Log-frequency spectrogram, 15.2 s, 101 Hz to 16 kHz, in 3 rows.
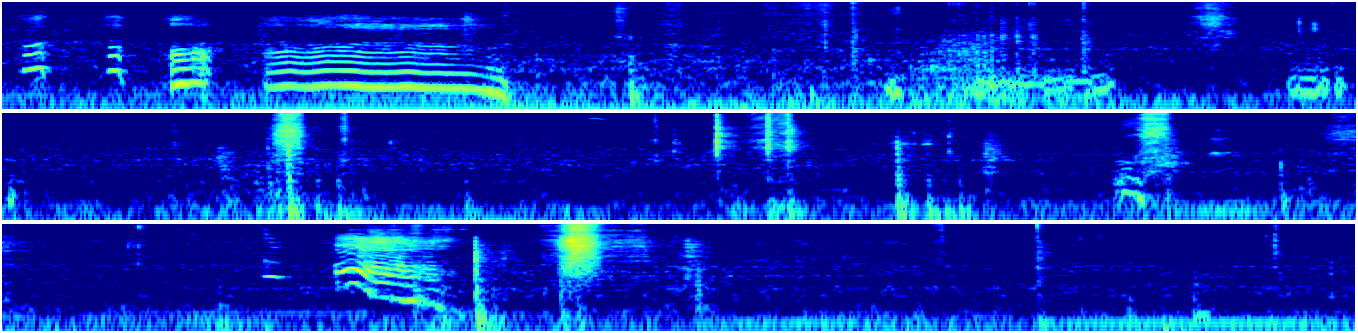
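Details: Puppies 23 days old whimpering: a wavering, high harmonic whine early on, then a quick rising squeal near the end, with soft thumps and shuffling between.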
